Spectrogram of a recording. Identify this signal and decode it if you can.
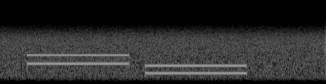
Aircraft SELCAL, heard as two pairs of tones, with radio hiss and a squelch burst at the end. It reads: MS-FL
